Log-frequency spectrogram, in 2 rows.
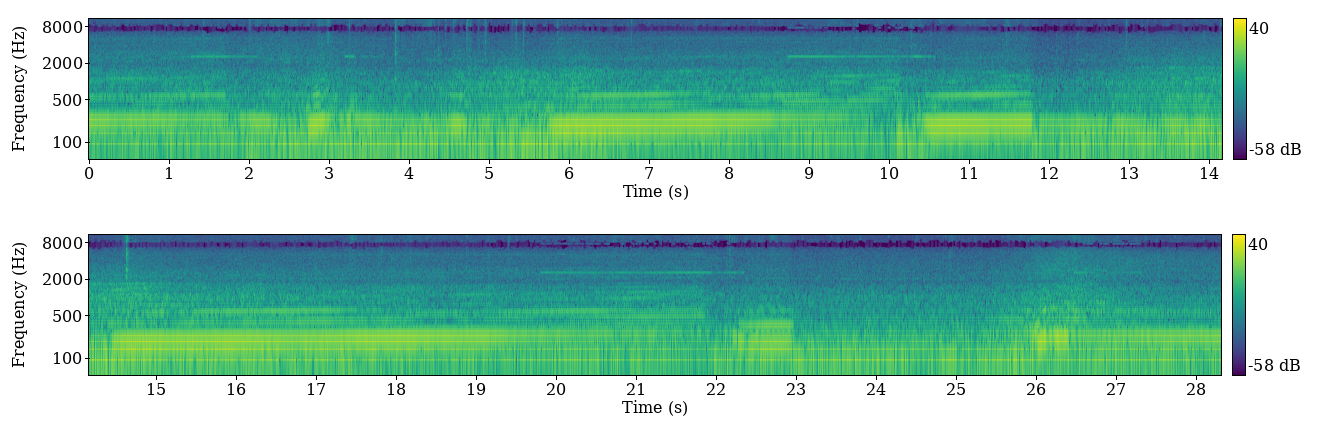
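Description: Mazda RX-8's twin-rotor rotary engine held at high revs, with its note climbing slowly and then dropping briefly about six times, as at gear changes or lifts through corners. It runs through an aftermarket cat-back exhaust.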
